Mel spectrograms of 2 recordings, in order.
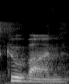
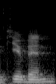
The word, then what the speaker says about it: Kuban: So it's Kuban, but yeah, it Okay. is basically Cuban. It's like it's a handle I use in MMOs mostly. Okay. Yeah, but I think like the way it's pronounced when you like track the etymology back, it's Cuban.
